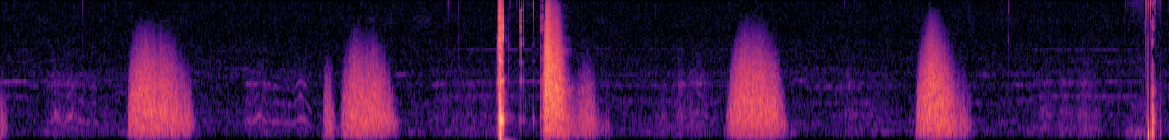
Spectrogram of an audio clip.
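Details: Hiccups recorded while breathing close to the camera: short, sharp hiccup bursts recurring every few seconds, with a few close-mic bumps.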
